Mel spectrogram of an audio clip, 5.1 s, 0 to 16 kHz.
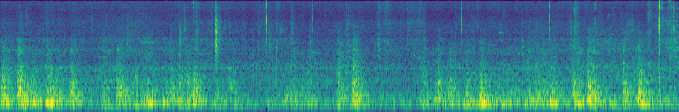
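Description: E5 series Shinkansen train running, heard from inside the passenger car: a steady low rumble with frequent irregular thuds.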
